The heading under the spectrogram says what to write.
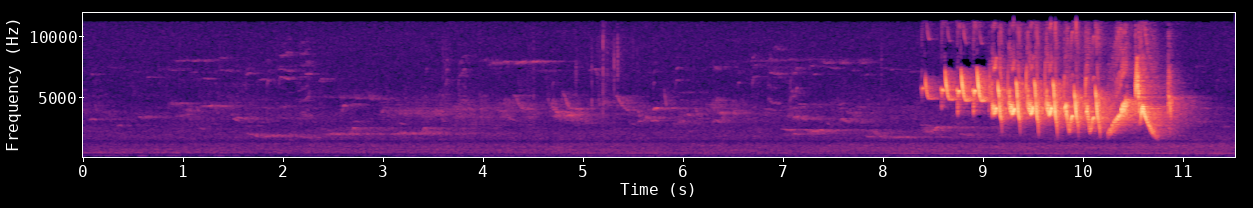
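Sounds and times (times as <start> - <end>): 
common chaffinch Fringilla coelebs singing: 0.0 - 11.3.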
